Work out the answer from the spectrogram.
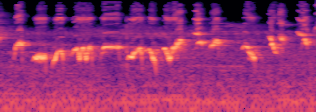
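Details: White-rumped shama of the Aceh variety, kept caged by a breeder and known for a big voice. It pours out a rapid, unbroken warble of rising and falling whistled notes with high ticking accents.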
